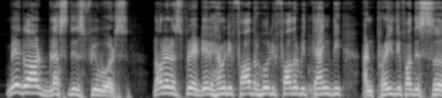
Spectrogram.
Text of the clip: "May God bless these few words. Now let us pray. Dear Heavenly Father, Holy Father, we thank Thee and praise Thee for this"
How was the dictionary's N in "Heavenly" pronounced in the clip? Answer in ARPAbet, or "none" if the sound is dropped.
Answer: none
